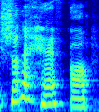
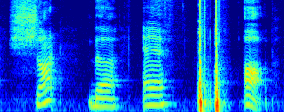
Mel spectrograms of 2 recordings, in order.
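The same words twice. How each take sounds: First: Said in the usual way. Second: "Shut the F up" slowly, with "up" punched much louder; spaced emphatic repeat. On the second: Retold or imitated. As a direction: drag out Shut the F and slam "up".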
